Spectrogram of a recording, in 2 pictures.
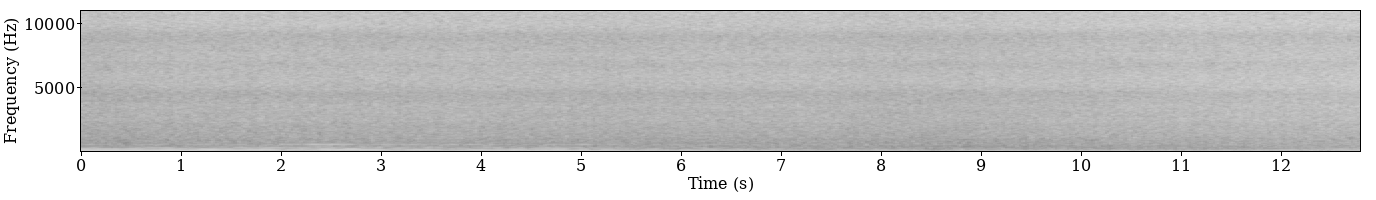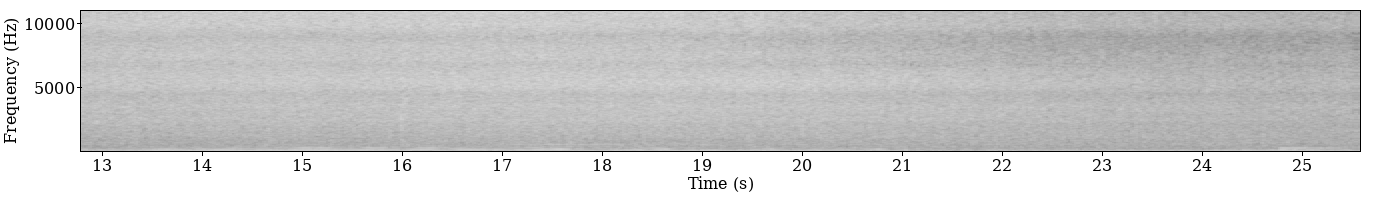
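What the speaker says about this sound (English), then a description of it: "Well, how cool is Horsepound Falls?" Heavy flow at Horsepound Falls on the Collins River in Savage Gulf, in icy winter conditions, makes a steady, loud roar of rushing water that fills the whole stretch with no voices and only slight swells.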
